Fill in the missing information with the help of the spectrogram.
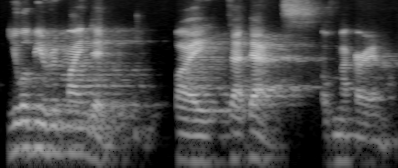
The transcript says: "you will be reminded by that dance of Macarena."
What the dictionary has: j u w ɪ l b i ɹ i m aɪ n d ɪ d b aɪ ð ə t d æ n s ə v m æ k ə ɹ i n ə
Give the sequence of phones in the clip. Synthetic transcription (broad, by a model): j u w ɪ l b i ɹ i m aɪ n d ɪ d b aɪ ð ə t d æ n s ə v m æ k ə ɹ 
